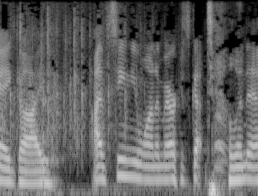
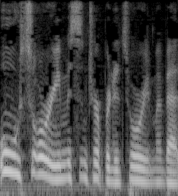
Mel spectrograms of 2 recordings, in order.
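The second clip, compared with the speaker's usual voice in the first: put-on polite, apologetic Canadian accent. Retelling Canadians apologizing in a Twitter fight, in a Canadian accent. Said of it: "That's a good Canadian accent".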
